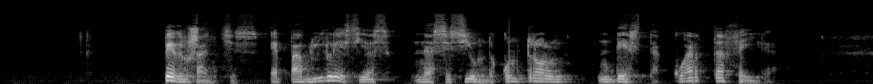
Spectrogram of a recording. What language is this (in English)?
Galician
